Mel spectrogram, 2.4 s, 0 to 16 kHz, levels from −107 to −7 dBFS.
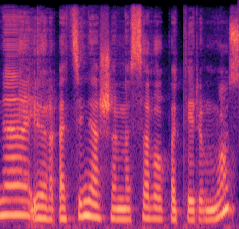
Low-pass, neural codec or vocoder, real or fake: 14.4 kHz; codec, 32 kHz, 1.9 kbps, SNAC; fake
